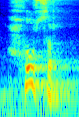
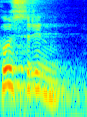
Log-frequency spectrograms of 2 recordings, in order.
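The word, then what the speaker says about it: خُسْر: Membacanya husr, ya. Tidak boleh husrin.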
